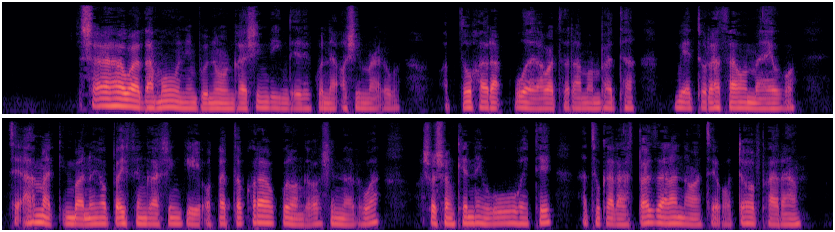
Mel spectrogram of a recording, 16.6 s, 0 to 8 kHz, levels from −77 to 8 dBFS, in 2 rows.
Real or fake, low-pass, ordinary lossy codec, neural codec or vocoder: fake; 7.2 kHz; MP3, 32 kbps; codec, 16 kHz in and 24 kHz out, 0.6 kbps, FocalCodec, streaming, 4096 codes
